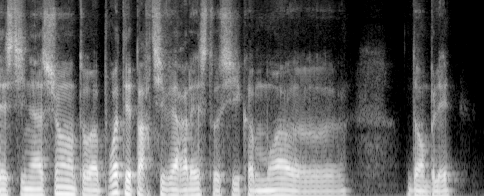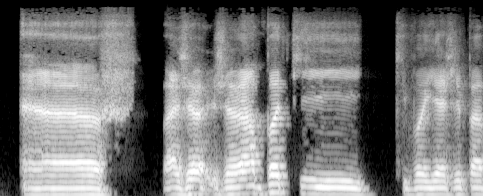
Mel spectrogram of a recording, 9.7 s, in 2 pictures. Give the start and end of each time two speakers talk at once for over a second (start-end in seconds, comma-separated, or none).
none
